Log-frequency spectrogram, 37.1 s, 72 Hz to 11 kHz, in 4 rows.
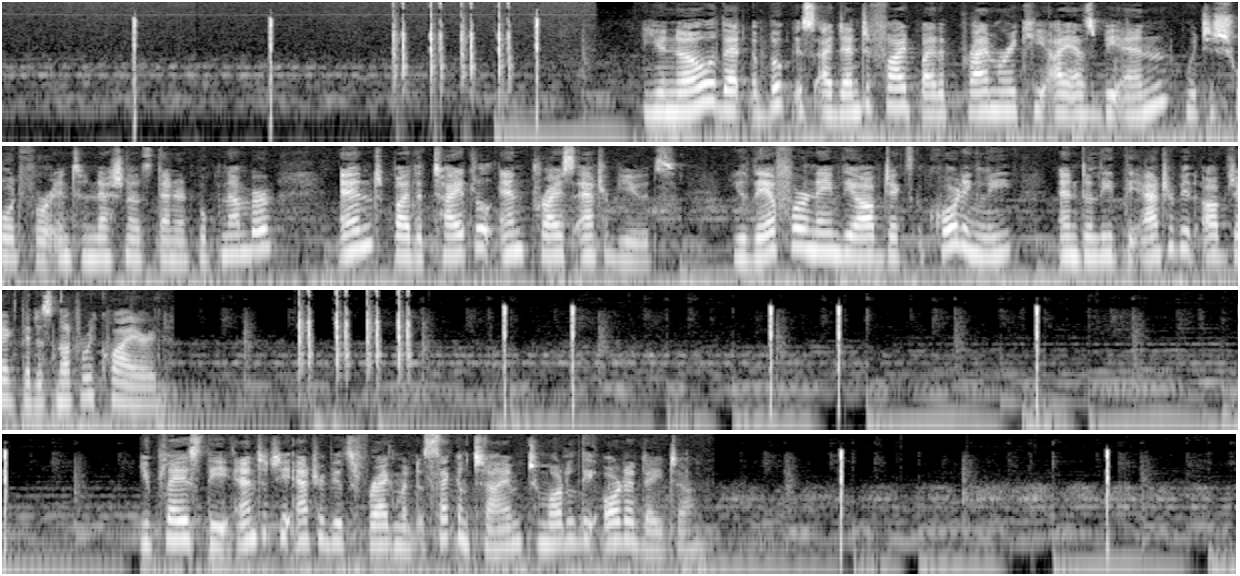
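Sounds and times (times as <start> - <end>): faint background music: 0.0 - 37.0
computer keyboard typing: 2.9 - 4.1, 20.8 - 21.7
sharp click: 2.9 - 4.1, 20.8 - 21.7.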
